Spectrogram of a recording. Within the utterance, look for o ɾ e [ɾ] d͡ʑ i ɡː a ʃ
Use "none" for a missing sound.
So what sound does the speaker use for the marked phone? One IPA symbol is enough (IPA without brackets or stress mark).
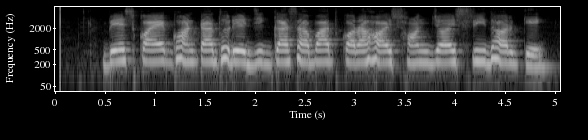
none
